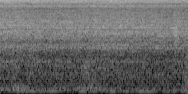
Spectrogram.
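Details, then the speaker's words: Direct Lift pneumatic motorcycle lift table after cylinder seal rebuild: smooth steady hiss of air feeding the cylinder as the table rises, no leak noise; working normally again. "yeah that's pretty much normal now that's the way it was when I first got"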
